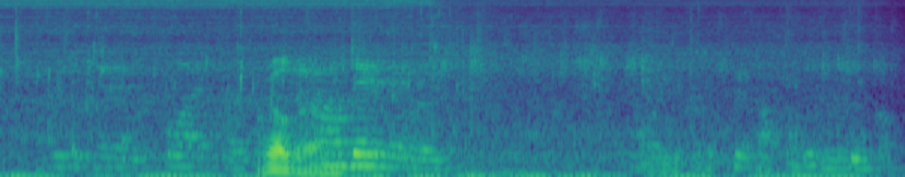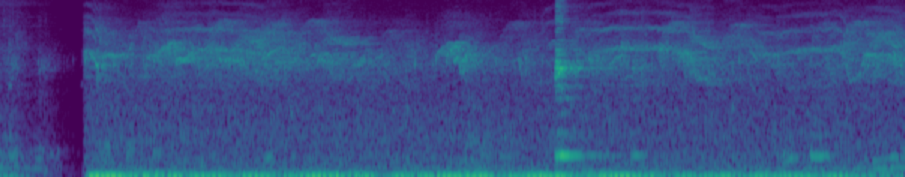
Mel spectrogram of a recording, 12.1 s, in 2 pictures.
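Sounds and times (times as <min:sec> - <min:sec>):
small birds chirping and singing: 0:06.6 - 0:12.0.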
